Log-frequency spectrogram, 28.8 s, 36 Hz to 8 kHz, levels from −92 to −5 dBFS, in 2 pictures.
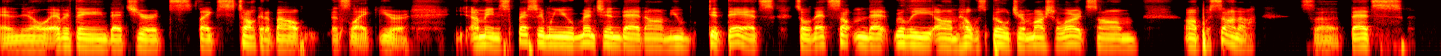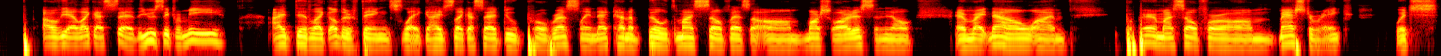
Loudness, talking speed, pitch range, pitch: -24 LUFS, 175 wpm, 95-115 Hz, 100 Hz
